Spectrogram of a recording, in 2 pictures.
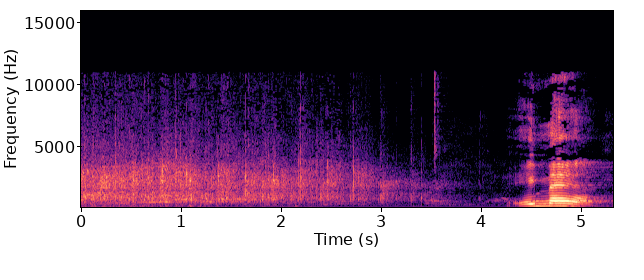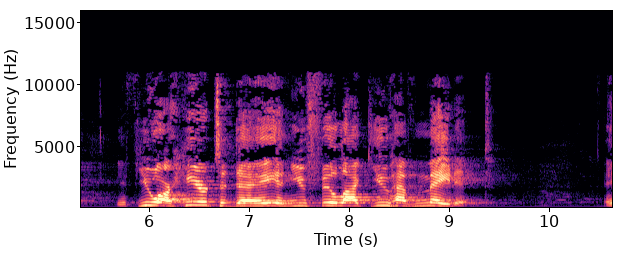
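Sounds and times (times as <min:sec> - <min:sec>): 
audience applause: 0:00.0 - 0:03.6
speech: 0:04.4 - 0:09.3.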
